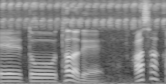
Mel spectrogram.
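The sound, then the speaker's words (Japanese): Cicadas in summer near the Nagoya Port Aquarium in Minato Ward, Nagoya, Aichi, with a typhoon approaching: a steady, shrill, high-pitched insect drone runs continuously beneath a person talking close by. “こうセミが鳴いているぐらいだからまだ大丈夫ですね。”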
